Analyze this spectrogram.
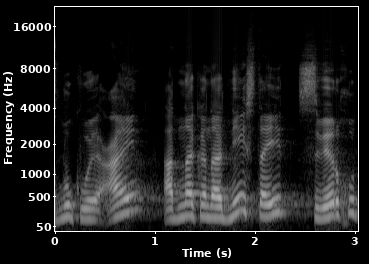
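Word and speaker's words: عين: Буква айн произносится из середины горла, является верхнефарингальной, является щелевой и звонкой. Мы сжимаем горло, через небольшую щель проходит воздух с участием голосовых связок. Эта буква является твердой, читается через А.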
